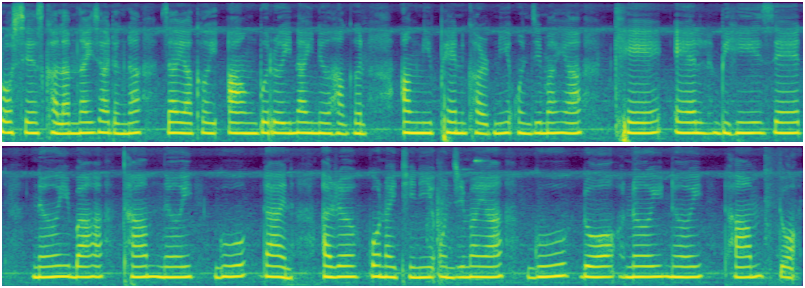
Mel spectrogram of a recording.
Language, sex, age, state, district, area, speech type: Bodo, female, 18-30, Assam, Kokrajhar, rural, read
